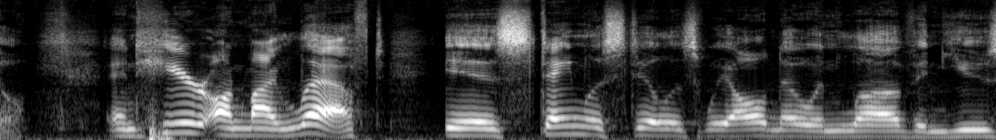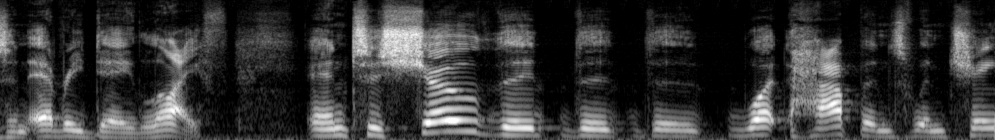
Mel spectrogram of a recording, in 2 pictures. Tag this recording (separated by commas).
Speech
